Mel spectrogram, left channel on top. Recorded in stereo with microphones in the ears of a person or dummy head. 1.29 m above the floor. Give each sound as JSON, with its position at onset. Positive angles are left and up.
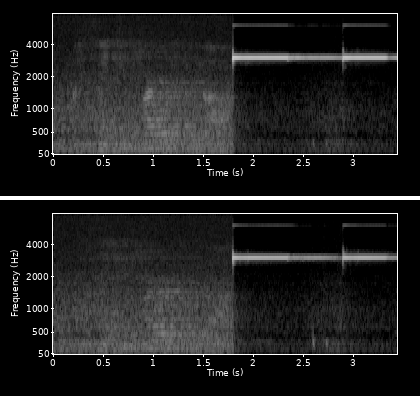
{"t": 0.2, "sound": "a man speaking", "side_deg": 40, "distance_m": 7.0}
{"t": 1.8, "sound": "a fire alarm", "side_deg": 0, "distance_m": 1.3}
